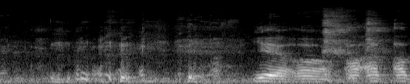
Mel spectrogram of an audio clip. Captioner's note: laugh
